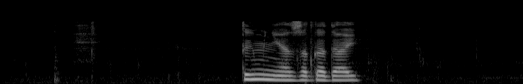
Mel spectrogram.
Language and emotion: Russian, neutral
